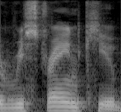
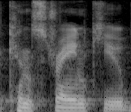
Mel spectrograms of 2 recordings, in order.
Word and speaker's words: Constrained Cube: It's not the restrained cube. It's called the constrained cube with a C, not with an R.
